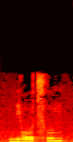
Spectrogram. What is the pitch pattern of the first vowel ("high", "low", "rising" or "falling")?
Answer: low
